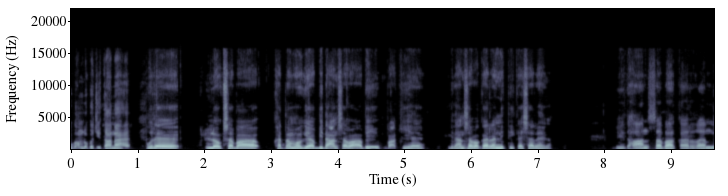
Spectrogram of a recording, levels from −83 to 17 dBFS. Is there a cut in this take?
yes; 1 cut; at 1.1 s

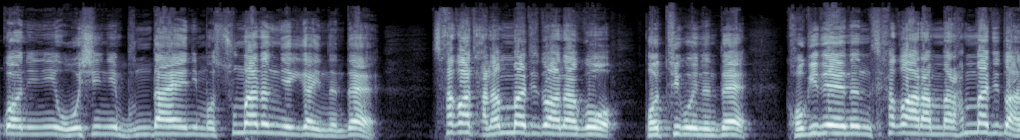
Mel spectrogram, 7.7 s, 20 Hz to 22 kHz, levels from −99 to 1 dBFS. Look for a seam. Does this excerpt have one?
no; 0 cuts

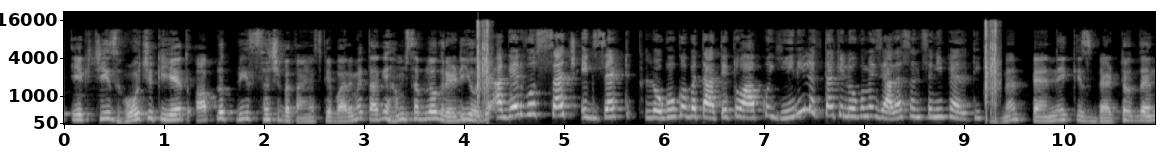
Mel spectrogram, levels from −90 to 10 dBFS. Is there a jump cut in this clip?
yes; 1 cut; at 4.3 s

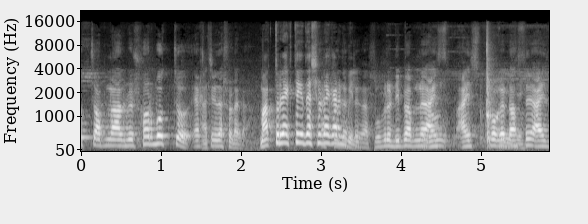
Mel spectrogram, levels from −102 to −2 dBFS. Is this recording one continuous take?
no; 1 cut; at 3.7 s

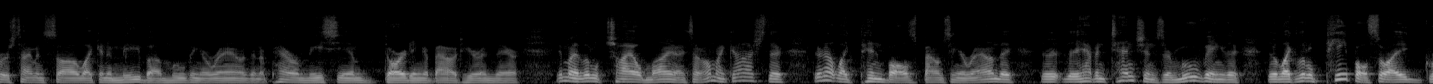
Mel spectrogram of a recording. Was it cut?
yes; 1 cut; at 9.0 s

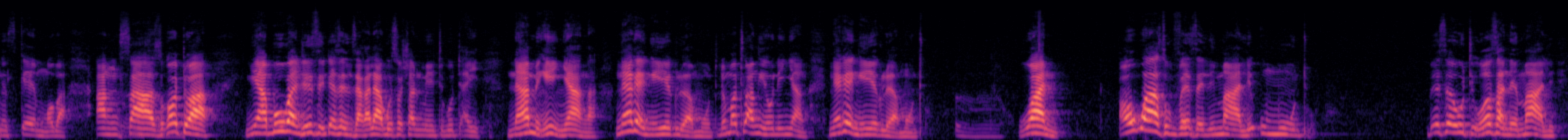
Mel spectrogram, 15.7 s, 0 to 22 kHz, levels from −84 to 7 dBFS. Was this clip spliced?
no; 0 cuts

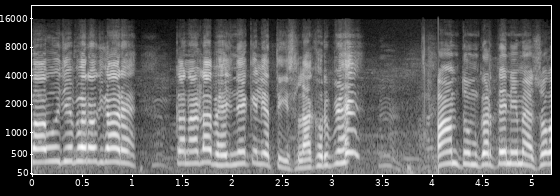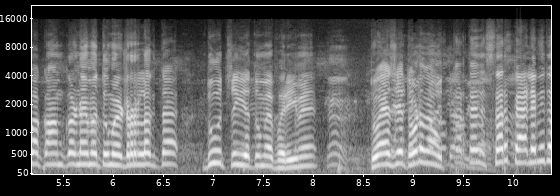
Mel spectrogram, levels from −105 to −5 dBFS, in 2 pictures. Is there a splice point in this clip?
yes; 1 cut; at 4.1 s

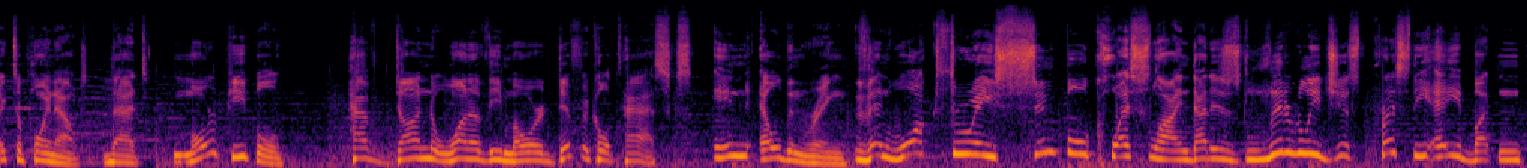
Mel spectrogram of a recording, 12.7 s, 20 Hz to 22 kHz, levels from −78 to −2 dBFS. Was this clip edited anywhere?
no; 0 cuts

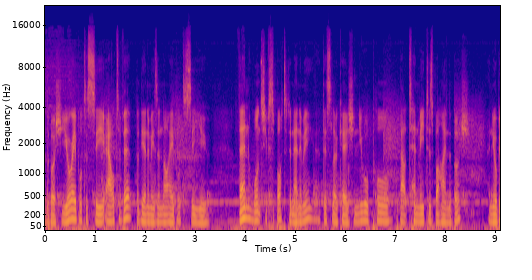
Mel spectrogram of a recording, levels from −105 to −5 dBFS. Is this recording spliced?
yes; 1 cut; at 7.0 s

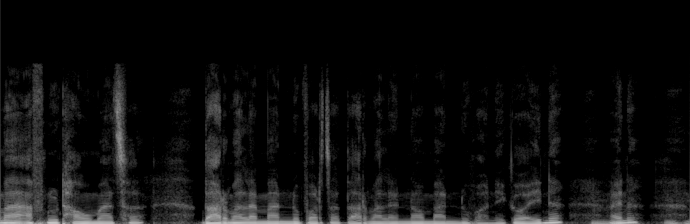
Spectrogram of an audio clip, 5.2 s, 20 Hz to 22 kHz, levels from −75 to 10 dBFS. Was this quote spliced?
no; 0 cuts

